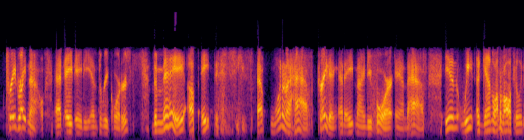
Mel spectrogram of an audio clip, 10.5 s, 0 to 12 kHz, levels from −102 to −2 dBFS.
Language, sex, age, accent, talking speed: English, male, 50-69, American, 175 wpm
